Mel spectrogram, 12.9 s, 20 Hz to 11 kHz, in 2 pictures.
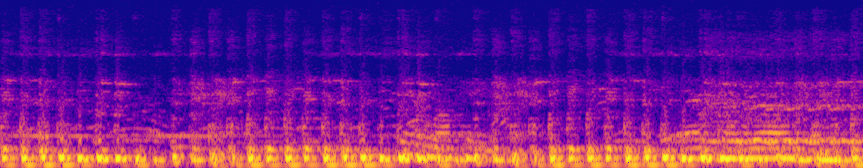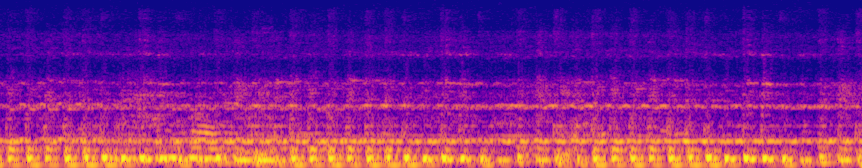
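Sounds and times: live band playing droning music: 0.0s - 12.9s.

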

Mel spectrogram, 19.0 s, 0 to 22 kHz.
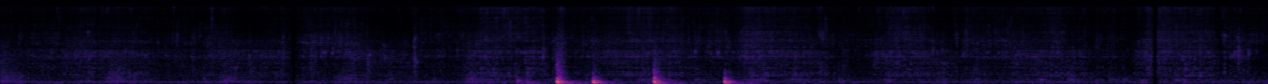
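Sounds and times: dull thumps: 7.8s - 11.4s.

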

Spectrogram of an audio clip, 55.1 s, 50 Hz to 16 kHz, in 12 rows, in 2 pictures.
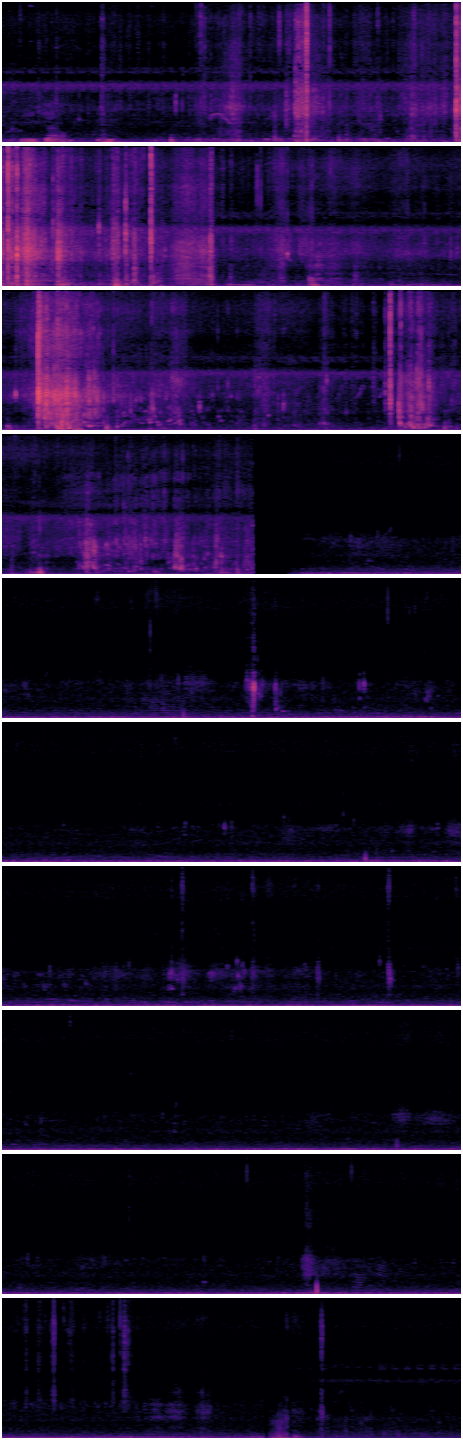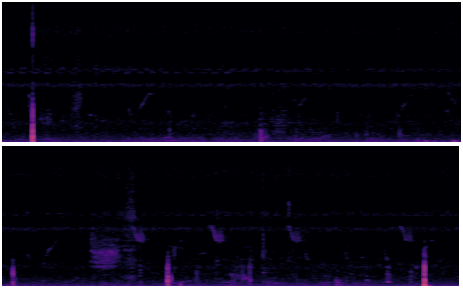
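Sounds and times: riverside ambience: 0.0s - 16.1s
fish thrashing: 9.2s - 11.1s
small ticks: 41.4s - 43.5s.

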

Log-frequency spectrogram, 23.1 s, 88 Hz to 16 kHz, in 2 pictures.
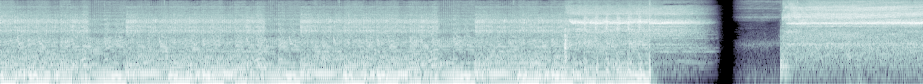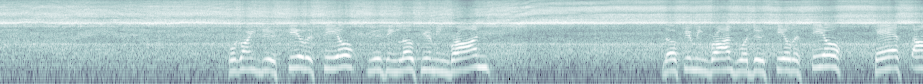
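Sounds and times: rock music with heavy beat: 0.0s - 8.2s
torch flame hissing: 9.6s - 23.0s.

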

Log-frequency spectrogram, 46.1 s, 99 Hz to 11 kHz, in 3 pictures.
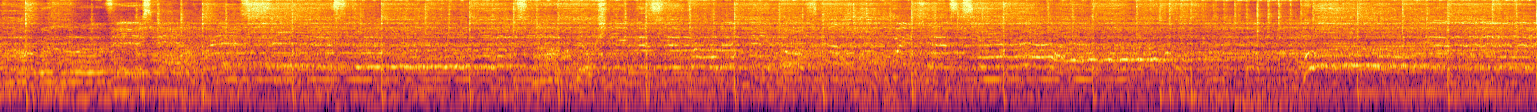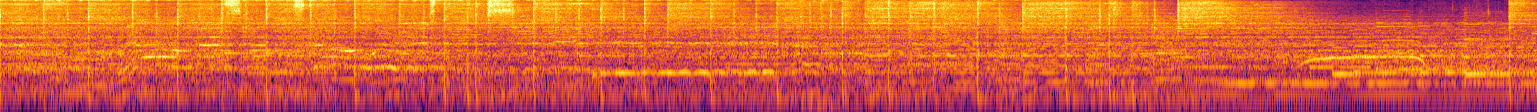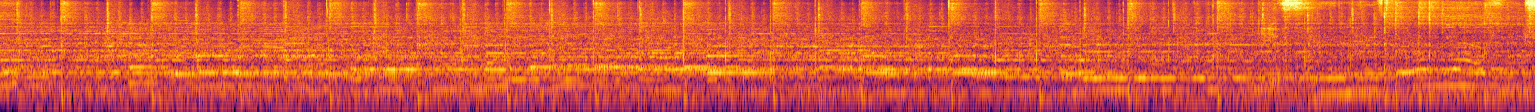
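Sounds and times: man singing: 0.0s - 27.8s, 28.4s - 46.0s
live rock band playing: 0.0s - 46.0s.

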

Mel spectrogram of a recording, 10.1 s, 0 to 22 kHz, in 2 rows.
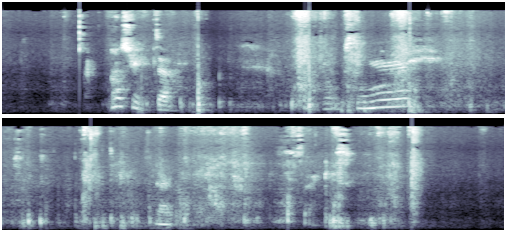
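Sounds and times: paper and packaging rustling: 1.6s - 9.3s.

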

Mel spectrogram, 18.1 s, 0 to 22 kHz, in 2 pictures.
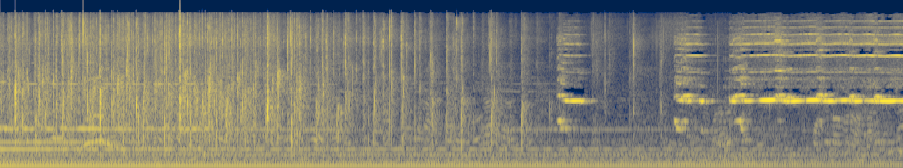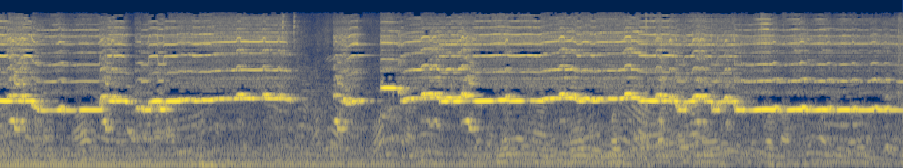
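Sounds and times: bamboo flute melody: 0.0s - 18.0s
gamelan percussion strokes: 0.0s - 18.0s.

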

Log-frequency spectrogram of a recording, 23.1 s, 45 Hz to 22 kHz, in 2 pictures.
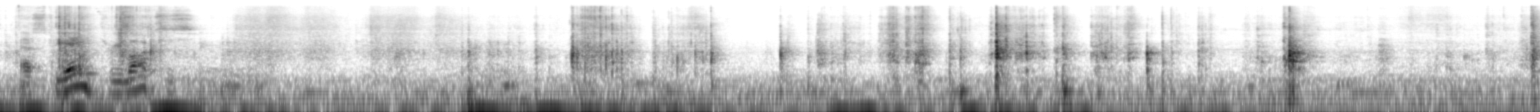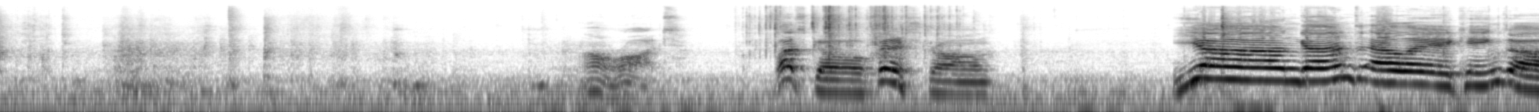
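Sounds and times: plastic wrap crinkling and tearing: 4.2s - 5.4s, 17.0s - 19.0s.

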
